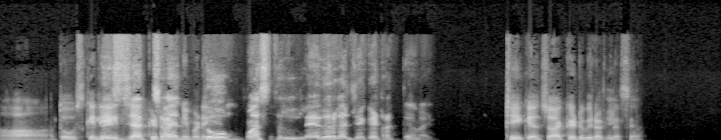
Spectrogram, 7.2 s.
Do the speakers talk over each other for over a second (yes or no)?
yes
